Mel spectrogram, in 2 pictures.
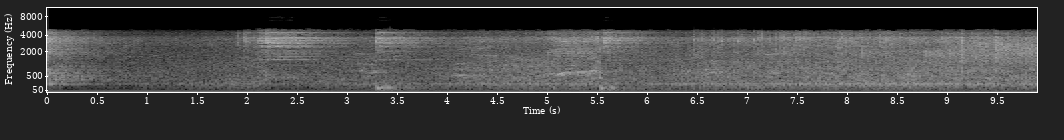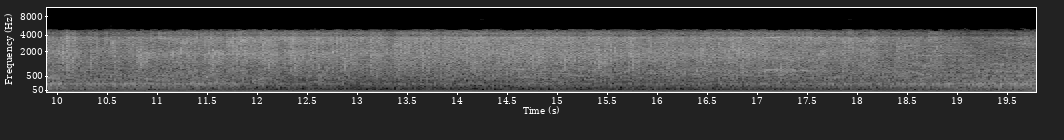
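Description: Juggling clubs smack into performers' hands in a large echoing hall.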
